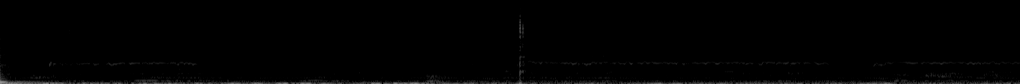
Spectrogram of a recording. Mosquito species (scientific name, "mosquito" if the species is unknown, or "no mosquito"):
Culex pipiens complex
